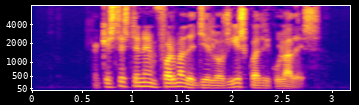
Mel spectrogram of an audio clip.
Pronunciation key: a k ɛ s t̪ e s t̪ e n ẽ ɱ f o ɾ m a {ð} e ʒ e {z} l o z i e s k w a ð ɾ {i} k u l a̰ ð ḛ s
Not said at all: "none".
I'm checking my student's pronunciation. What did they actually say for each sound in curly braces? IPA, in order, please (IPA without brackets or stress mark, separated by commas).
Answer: ð, none, i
